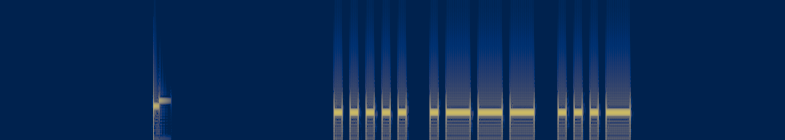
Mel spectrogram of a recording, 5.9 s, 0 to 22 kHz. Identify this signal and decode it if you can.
Morse code, heard as a keyed tone, about 20 wpm, 700 Hz. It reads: 5JV
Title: Three Challenging Letter-Number Combinations 20wpm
